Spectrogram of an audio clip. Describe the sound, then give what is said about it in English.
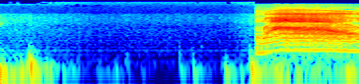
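A loud cat meow bursts in near the end after a few soft low thumps and near-silence, holding a single drawn-out, bright cry with no voices present. “It's because cats are funny.”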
